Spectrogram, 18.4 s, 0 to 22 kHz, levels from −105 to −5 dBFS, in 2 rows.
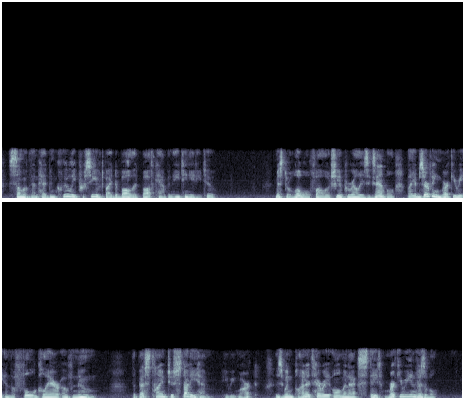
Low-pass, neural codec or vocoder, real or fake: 5.4 kHz; none; real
